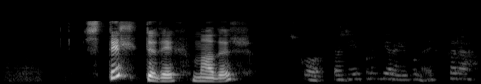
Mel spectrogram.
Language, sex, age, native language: Icelandic, female, 50-59, Icelandic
